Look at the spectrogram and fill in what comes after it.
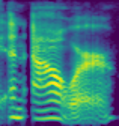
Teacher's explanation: the h is silent. So it starts with a vowel sound.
